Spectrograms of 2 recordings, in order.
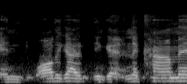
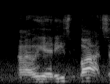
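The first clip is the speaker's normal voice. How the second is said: usual speaking voice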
